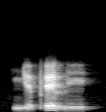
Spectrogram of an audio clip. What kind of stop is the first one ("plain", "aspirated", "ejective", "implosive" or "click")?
ejective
